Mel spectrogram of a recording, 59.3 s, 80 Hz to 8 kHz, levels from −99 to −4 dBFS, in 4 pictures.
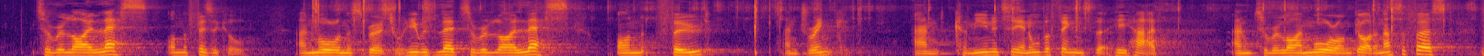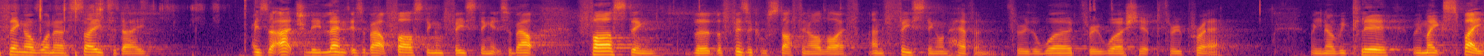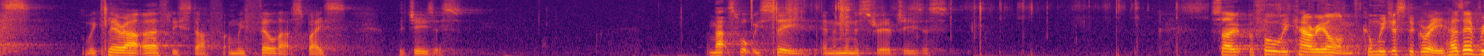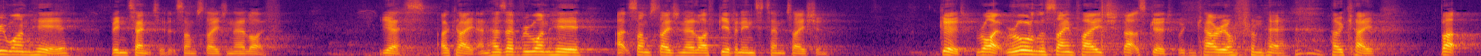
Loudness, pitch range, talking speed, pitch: -23 LUFS, 120-150 Hz, 160 wpm, 135 Hz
